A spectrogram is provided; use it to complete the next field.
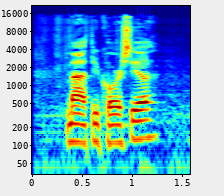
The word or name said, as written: Quercia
